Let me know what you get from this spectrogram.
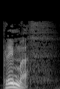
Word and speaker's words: Plymouth: Plymouth, Plymouth.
